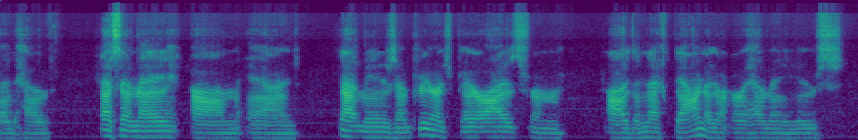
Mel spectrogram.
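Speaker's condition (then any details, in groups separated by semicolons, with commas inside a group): Spinal muscular atrophy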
